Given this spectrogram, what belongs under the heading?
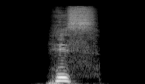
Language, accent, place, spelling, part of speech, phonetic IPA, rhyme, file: German, Germany, Berlin, hiss, verb, [hɪs], -ɪs, De-hiss.ogg
- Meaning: 1. singular imperative of hissen 2. first-person singular present of hissen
